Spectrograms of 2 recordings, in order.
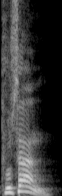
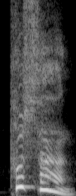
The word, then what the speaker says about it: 부산: 팝송 발음으로 치면 우리나라 사람은 부산, 그죠? 근데 외국 사람한테 부산 절대 발음 못하죠. 푸산 하면서 호흡을 섞는단 말이에요.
